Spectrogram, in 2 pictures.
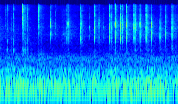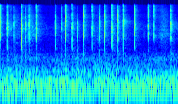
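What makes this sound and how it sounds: Long painted nails and fingertips tap and scratch a medium-sized, full-looking red and gold Redken soft plastic cosmetic tube lying on a beige display tray, with the hand sliding along the tube. Quick, crisp clicking taps come in a dense, steady stream over a low, constant rumble.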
